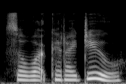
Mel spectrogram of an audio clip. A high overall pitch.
Yes: high, 210 Hz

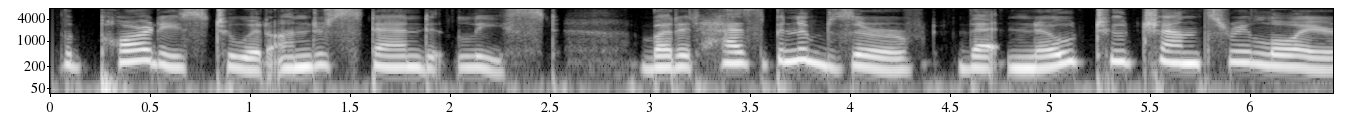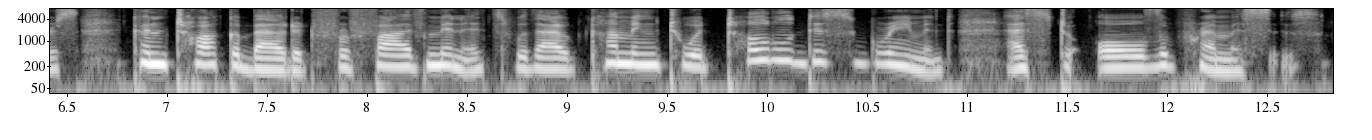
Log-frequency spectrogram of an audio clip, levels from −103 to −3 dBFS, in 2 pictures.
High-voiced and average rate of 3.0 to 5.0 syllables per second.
Yes: high, 210 Hz; 4.7 syllables/s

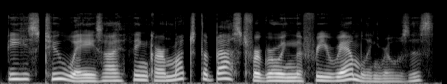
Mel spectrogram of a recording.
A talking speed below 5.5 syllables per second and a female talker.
Yes: 4.8 syllables/s; female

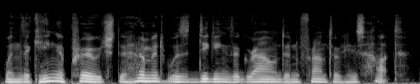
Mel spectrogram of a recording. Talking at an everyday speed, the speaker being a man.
No: fast, 215 wpm; male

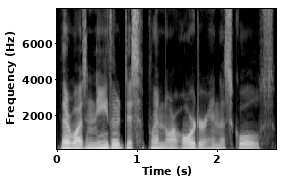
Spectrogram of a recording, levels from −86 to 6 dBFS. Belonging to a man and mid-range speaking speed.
Yes: male; average, 195 wpm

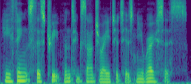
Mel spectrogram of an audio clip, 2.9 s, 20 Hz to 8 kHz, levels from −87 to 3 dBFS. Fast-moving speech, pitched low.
No: average, 145 wpm; low, 120 Hz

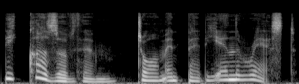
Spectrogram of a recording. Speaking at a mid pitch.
Yes: medium, 180 Hz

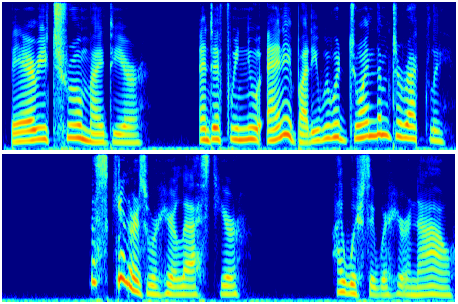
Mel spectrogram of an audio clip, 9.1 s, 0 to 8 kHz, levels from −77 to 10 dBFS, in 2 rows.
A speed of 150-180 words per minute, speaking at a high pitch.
Yes: average, 165 wpm; high, 205 Hz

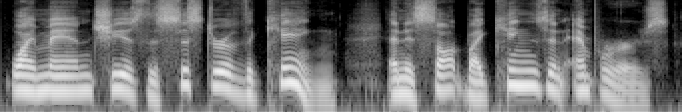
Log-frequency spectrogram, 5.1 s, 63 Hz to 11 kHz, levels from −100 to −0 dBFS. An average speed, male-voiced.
Yes: average, 190 wpm; male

